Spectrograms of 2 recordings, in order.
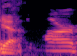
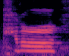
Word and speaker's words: Qatar: I want to say Qatar, but Cutter.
